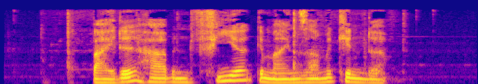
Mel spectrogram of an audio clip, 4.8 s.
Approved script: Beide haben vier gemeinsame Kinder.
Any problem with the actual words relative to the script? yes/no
no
